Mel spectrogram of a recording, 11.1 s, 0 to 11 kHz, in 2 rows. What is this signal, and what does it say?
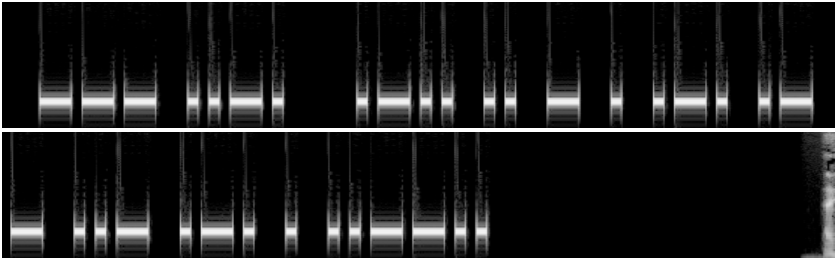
Morse code, heard as a keyed tone, about 17 wpm, 700 Hz. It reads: OF LITERATURE?
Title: Sentences from Top 1000 Words - Review Part 3 - 17wpm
